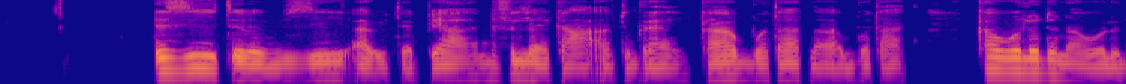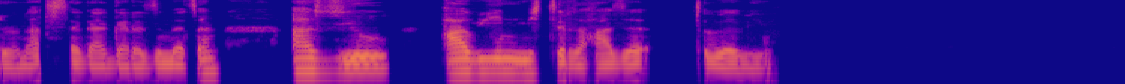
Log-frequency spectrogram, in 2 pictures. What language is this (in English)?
Tigrinya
